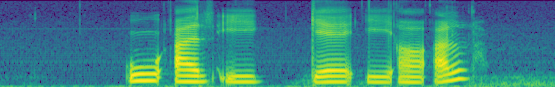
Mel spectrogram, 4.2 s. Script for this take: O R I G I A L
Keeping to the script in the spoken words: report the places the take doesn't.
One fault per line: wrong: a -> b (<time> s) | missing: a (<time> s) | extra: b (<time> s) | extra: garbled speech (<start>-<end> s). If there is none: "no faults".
no faults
